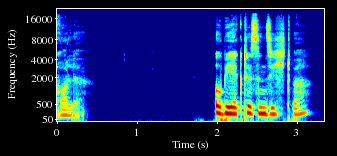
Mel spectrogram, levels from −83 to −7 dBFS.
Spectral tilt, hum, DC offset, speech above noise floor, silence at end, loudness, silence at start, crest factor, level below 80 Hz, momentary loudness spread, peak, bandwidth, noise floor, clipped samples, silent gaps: -5 dB/octave; none; under 0.1%; 62 dB; 0.2 s; -17 LUFS; 0 s; 18 dB; -42 dBFS; 17 LU; -2 dBFS; 19 kHz; -79 dBFS; under 0.1%; none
